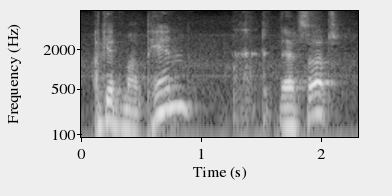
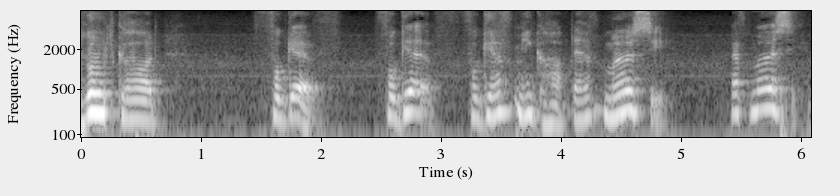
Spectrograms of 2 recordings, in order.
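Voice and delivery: louder, crying out for mercy; pleading repentance; 4 semitones higher, 7 dB louder than usual. Retold or imitated. Preacher reliving his repentance, loud pleading cry. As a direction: beg God for forgiveness. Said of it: "full repentance mode".

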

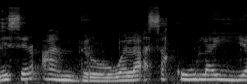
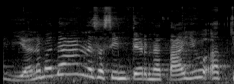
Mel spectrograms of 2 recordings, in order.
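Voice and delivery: high teasing call; 7 semitones higher than usual. Acted. Calling to Madam on camera.

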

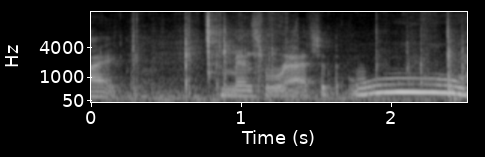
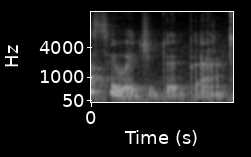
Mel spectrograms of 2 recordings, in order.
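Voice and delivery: whisper; 3 semitones higher, 13 dB quieter, faster than usual. Real, not acted. Repeated line, now whispered.

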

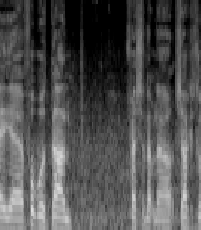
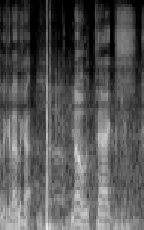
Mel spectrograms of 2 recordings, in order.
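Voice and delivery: ordinary talk

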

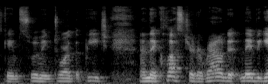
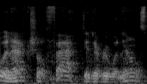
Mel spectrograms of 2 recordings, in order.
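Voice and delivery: usual speaking voice

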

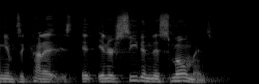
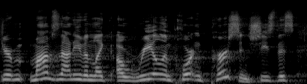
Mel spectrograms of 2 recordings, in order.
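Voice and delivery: louder, higher put-down; raised, dismissive retold insult; belittling; 6 semitones higher, 4 dB louder than usual. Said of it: "He's trying to lower his status".

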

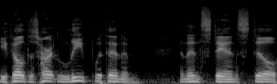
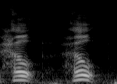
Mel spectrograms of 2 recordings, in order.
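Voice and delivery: high, loud calls; crying for help; 10 semitones higher, 6 dB louder than usual. A narrator's reading. Some in the fray, crying for help. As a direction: cry out twice, high and urgent. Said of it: "and some cried".

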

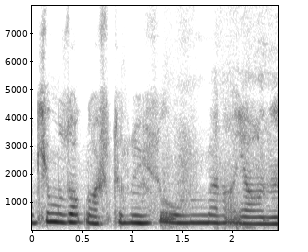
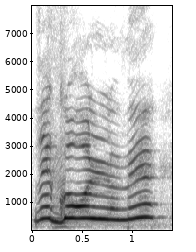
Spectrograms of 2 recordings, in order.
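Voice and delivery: surprised; 5 semitones higher, 10 dB louder, much slower than usual. Real, not acted. Goal chance in football game.

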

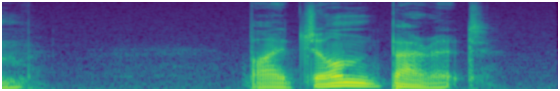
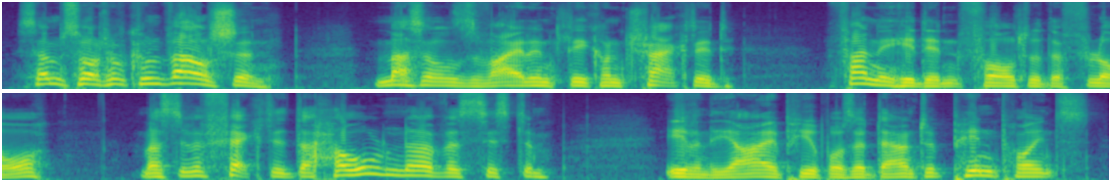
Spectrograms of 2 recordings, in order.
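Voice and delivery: high, raised character voice; doctor giving findings; 6 semitones higher, 5 dB louder than usual. A narrator's reading. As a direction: report symptoms as the examining doctor.

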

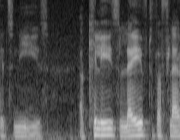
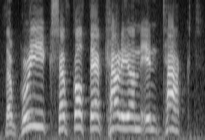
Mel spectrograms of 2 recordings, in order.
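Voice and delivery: much higher, louder triumphant shout; Hector's shout; 9 dB louder than usual. Acted. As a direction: bellow it across the battlefield. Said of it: "as Prince Hector shouts".

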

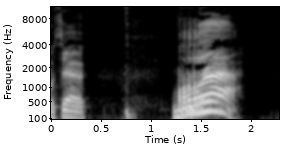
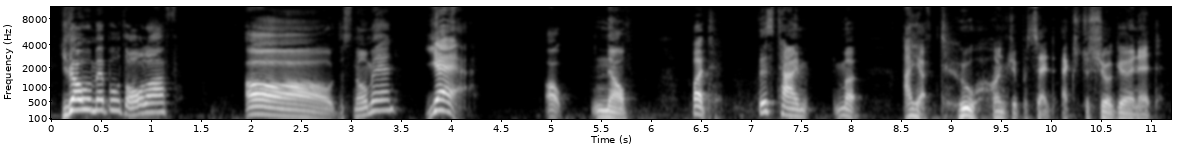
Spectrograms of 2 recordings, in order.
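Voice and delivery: usual speaking voice

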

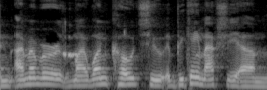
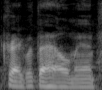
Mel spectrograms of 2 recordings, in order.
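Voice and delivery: ordinary talk, nothing marked

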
